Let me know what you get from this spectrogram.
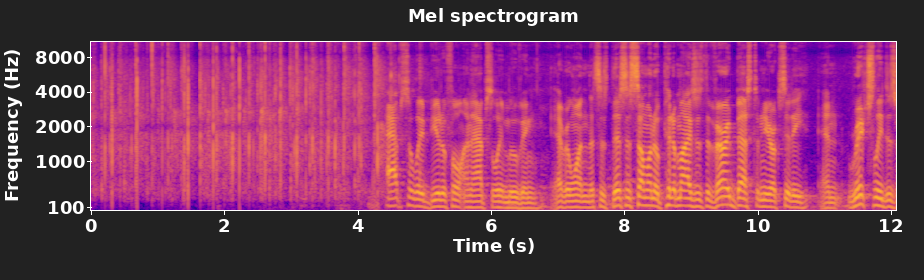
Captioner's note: applause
